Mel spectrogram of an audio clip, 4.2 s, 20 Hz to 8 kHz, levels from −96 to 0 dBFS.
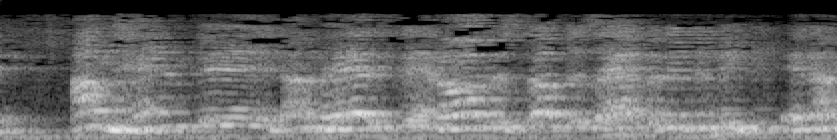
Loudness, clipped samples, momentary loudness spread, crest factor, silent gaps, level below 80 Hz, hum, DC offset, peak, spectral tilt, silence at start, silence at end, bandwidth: -22 LUFS; under 0.1%; 7 LU; 16 dB; none; -44 dBFS; none; under 0.1%; -4 dBFS; -7.5 dB/octave; 0 s; 0 s; 6 kHz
